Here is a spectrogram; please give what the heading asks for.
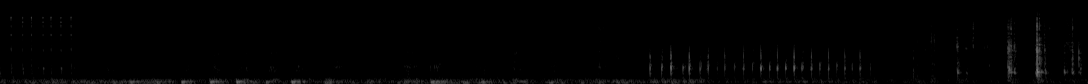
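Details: ProtoArc EM03 computer mouse in a quiet room: sharp, dry button clicks in irregular bursts, about three a second. Clicking noise, cause unknown.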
